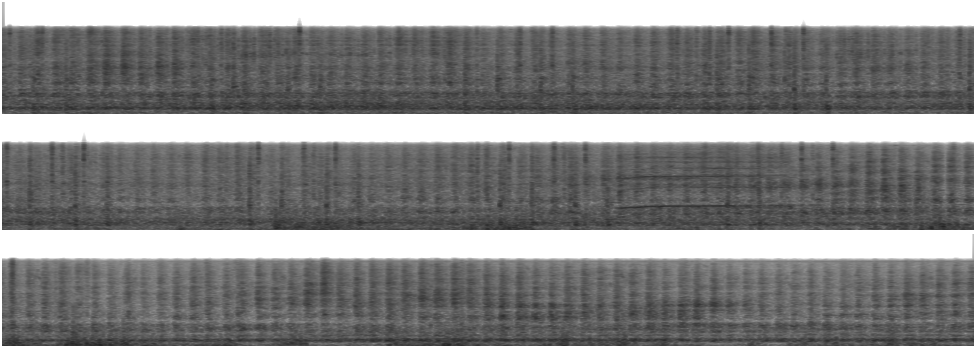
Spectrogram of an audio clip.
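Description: A passenger train's coaches rolling past on the rails: a steady rumble with rapid, even wheel clicking. About halfway through, the locomotive gives one short whistle, rising slightly in pitch.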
